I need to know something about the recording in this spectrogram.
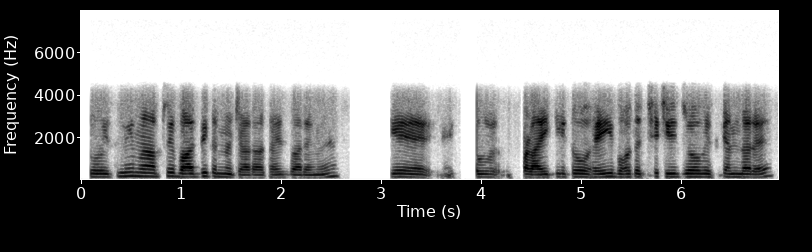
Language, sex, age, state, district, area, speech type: Urdu, male, 30-45, Delhi, Central Delhi, urban, conversation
